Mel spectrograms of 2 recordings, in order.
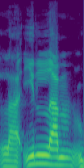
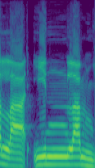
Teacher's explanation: kan huruf idgham bila ghunah maka hukumnya idgham bila ghunah sehingga cara membacanya itu dengan dengan memasukkan bunyi nun sukun ke huruf lam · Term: idgham bila gunnah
